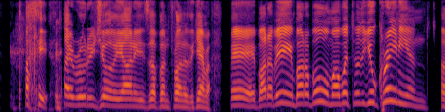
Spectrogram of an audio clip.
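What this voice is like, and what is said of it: Brooklyn accent, Rodney Dangerfield-like. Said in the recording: “I don't know why I'm giving him a Brooklyn accent. ... Now I've made him Rodney Dangerfield.”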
